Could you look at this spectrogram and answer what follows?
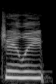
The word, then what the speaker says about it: Gigli: In our defense, it's spelled G-I-G-L-I. Apparently pronounced Jiggly, but looks like Jiggly.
